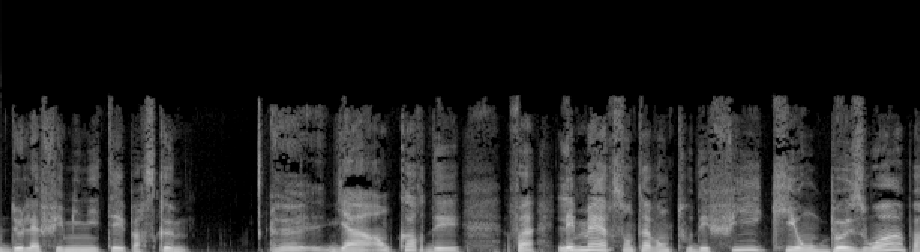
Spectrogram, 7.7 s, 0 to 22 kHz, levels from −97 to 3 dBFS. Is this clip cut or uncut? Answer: uncut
